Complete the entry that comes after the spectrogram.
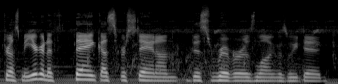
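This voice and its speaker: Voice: mid-range voice, brisk, faint music behind. A tabletop game player speaking in character, confident and persuasive.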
